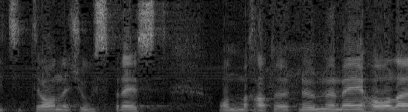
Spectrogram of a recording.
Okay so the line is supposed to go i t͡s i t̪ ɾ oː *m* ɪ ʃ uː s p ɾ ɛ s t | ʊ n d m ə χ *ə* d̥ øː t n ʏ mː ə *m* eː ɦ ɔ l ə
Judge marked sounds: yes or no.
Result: no, no, yes

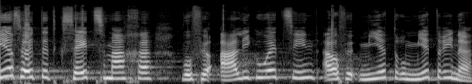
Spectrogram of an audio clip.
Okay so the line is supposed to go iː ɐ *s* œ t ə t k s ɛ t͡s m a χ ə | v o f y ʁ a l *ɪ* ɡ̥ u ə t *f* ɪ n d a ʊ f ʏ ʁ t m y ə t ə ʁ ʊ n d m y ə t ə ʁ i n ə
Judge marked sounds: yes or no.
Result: yes, no, no

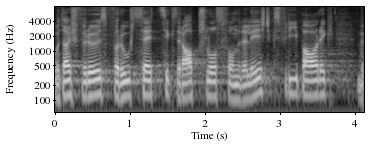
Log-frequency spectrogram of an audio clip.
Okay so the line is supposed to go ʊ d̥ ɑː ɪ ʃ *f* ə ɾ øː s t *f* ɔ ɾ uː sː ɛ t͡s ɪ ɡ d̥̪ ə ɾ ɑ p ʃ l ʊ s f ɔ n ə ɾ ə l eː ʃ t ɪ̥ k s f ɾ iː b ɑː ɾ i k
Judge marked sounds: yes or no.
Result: yes, yes

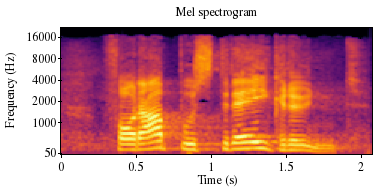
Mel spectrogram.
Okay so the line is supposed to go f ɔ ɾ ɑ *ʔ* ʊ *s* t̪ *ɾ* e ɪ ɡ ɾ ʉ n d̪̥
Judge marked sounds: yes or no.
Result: no, yes, yes

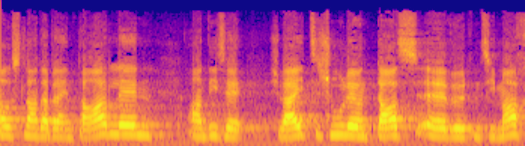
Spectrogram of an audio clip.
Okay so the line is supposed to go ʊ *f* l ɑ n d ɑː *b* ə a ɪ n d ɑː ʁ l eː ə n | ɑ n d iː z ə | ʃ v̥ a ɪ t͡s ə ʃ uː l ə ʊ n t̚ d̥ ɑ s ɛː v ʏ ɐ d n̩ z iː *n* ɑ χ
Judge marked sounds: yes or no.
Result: no, yes, no

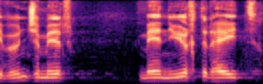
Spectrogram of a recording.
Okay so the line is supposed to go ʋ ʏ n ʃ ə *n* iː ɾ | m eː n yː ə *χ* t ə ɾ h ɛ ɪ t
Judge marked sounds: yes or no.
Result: no, yes

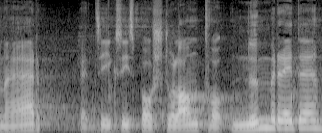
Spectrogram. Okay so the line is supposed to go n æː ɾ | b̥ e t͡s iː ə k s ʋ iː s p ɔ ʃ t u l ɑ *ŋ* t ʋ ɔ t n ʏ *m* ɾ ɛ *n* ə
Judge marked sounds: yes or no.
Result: no, yes, no

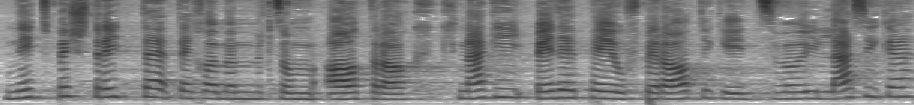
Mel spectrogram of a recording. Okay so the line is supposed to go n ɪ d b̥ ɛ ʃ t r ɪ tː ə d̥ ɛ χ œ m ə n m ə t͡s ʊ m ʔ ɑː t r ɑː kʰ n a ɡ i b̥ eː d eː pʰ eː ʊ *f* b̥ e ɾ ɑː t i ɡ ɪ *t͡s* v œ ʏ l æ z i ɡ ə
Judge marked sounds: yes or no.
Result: yes, yes

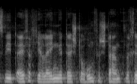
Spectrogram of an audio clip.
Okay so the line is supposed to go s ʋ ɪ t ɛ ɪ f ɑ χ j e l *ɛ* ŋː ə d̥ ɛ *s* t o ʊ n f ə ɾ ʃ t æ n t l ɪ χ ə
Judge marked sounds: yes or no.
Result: yes, no

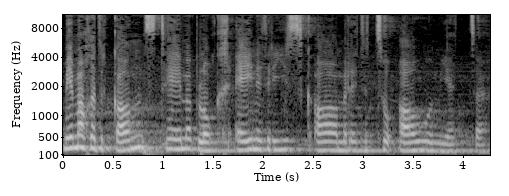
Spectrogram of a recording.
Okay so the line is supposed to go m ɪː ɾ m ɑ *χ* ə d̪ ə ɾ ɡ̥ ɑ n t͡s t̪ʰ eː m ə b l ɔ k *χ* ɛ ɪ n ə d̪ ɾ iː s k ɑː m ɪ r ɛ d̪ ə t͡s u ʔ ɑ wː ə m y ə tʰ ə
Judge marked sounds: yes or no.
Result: yes, yes

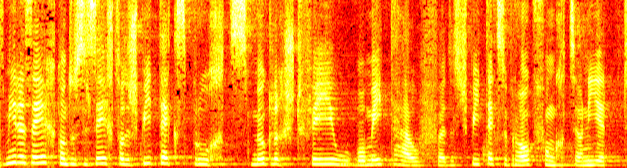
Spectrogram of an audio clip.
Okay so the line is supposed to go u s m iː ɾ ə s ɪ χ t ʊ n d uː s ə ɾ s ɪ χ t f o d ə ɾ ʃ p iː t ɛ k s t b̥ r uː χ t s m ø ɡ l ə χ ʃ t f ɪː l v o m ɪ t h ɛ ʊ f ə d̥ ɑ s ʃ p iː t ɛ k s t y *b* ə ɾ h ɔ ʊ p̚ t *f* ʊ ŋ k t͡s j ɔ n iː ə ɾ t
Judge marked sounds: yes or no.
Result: yes, yes

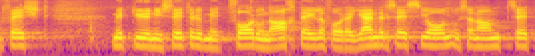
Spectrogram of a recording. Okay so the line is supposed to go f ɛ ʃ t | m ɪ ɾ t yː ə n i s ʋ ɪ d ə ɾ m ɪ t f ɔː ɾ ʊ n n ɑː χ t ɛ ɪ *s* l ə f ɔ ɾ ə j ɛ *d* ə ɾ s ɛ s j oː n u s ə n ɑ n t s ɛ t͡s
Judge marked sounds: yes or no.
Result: no, no

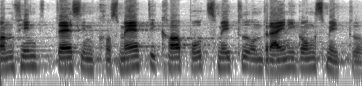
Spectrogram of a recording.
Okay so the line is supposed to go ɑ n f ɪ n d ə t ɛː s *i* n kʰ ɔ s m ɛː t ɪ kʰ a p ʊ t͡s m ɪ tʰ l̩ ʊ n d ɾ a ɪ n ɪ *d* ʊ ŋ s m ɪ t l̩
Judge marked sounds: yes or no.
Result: no, no

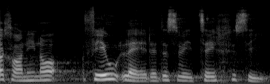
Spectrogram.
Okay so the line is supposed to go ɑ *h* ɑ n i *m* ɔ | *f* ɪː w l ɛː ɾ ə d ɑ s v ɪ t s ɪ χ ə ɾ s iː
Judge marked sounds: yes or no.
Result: no, no, yes

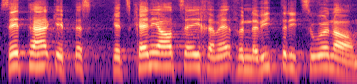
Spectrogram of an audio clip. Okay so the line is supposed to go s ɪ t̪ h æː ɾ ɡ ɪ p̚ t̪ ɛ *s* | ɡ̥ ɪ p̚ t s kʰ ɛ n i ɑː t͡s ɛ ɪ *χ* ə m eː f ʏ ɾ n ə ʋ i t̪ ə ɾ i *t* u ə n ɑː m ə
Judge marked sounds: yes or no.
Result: yes, yes, no

